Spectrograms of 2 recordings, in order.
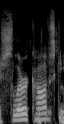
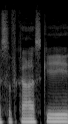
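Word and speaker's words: Slafkovský: I didn't recognize anyone other than is it Slavkovsky or Slurakovsky? Slavkovsky, We're talking about, you know who I'm talking about.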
